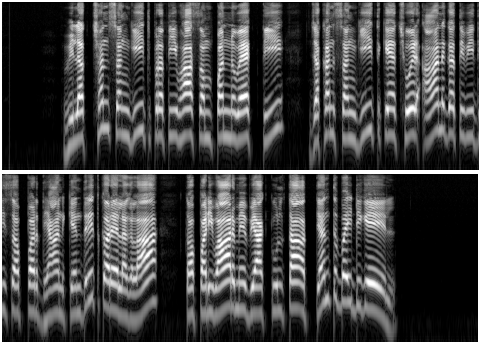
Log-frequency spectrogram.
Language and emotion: Maithili, fearful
